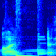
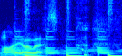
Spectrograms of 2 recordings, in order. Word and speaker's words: ISO: That is aperture, shutter speed, and ISO. I was saying it wrong in the last one. I think I was calling it iOS.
